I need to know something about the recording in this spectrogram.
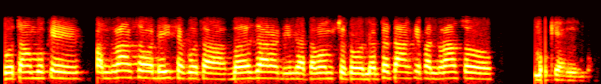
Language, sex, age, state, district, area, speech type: Sindhi, female, 60+, Maharashtra, Mumbai Suburban, urban, conversation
